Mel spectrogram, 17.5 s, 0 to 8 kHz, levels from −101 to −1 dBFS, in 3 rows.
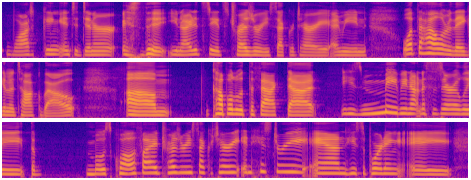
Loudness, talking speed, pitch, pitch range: -26 LUFS, 140 wpm, 225 Hz, 190-260 Hz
